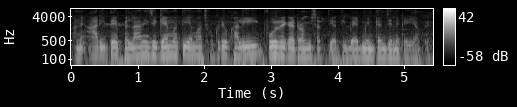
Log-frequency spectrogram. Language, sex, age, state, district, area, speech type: Gujarati, male, 18-30, Gujarat, Valsad, urban, spontaneous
